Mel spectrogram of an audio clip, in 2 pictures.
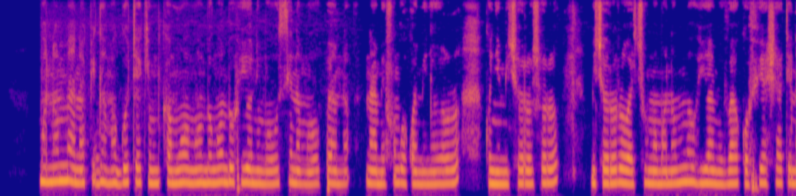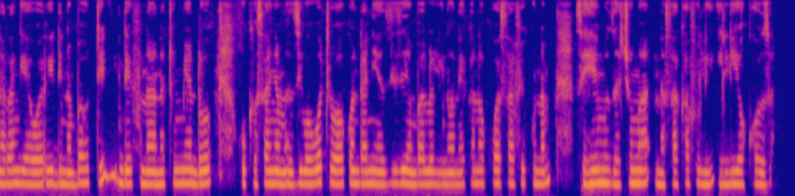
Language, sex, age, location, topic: Swahili, female, 18-24, Kisumu, agriculture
